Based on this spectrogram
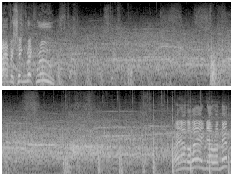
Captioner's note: crowd cheering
